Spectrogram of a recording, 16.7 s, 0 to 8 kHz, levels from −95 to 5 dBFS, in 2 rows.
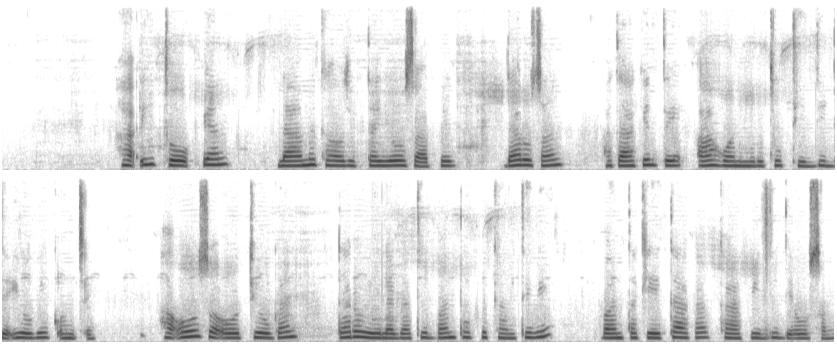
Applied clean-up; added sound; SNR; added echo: neural separator model SepFormer DNS4.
